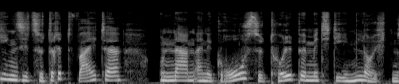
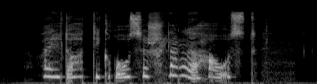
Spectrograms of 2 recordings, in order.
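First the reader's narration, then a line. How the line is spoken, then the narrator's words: Very quiet small creature. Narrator (German): sagte das kleine Tier mit sehr leiser Stimme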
